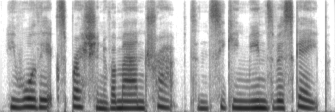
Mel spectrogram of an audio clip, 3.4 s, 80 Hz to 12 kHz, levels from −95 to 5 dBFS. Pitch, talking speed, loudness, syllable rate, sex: 215 Hz, 235 wpm, -16 LUFS, 5.9 syllables/s, female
